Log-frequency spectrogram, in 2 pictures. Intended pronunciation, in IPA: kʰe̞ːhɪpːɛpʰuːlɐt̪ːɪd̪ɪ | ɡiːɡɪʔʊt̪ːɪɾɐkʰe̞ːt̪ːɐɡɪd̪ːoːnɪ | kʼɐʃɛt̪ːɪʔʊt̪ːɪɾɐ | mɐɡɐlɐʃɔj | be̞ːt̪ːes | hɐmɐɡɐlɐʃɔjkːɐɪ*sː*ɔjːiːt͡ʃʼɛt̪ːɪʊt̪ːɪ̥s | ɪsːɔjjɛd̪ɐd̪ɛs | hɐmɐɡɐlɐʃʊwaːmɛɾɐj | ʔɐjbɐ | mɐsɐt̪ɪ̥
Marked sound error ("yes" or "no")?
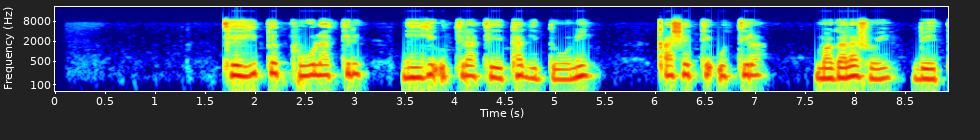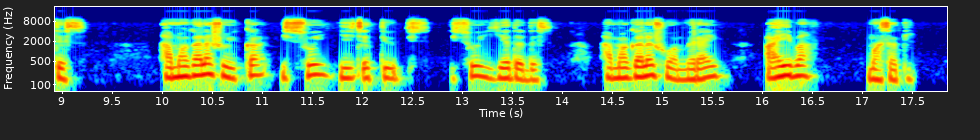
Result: no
